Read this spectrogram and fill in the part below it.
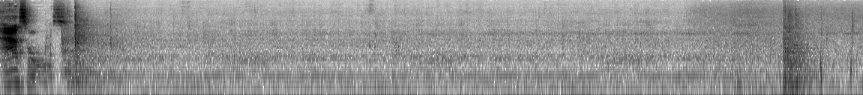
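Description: A lift hums steadily as it slowly descends.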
